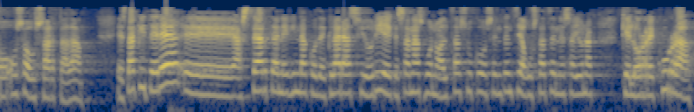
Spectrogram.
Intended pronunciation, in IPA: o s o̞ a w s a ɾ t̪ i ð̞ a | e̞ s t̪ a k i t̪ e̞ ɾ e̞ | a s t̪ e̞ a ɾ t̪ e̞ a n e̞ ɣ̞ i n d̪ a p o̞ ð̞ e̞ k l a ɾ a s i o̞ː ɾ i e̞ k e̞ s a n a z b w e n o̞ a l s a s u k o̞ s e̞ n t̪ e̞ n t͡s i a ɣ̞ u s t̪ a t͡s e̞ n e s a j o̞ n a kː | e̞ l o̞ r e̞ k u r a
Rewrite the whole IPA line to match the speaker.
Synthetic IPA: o s o̞ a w s a ɾ t̪ a ð̞ a | e̞ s t̪ a k i t̪ e̞ ɾ e̞ | a s t̪ e̞ a ɾ t̪ e̞ a n e̞ ɣ̞ i n d̪ a k o̞ ð̞ e̞ k l a ɾ a s i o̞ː ɾ i e̞ k e̞ s a n a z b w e n o̞ a l t͡s a s u k o̞ s e̞ n t̪ e̞ n t͡s i a ɣ̞ u s t̪ a t͡s e̞ n e s a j o̞ n a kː | e̞ l o̞ r e̞ k u r a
